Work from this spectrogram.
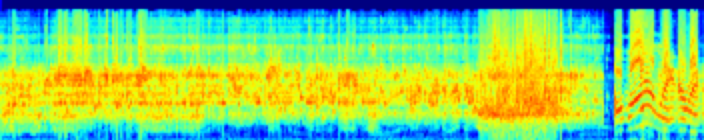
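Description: A toilet flushes with a loud, close, sustained rush of swirling water for about six seconds. It cuts off sharply, followed by a brief gurgling refill.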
